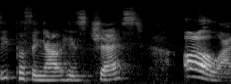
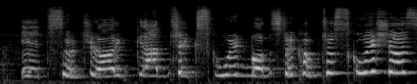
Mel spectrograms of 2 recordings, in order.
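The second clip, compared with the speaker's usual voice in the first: squeaky little fish voice, very high and frightened; 10 semitones higher than usual. A pufferfish reacts to a gigantic tentacle, squeaky. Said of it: "squeaked Percy Pufferfish".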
